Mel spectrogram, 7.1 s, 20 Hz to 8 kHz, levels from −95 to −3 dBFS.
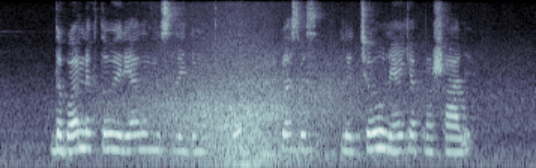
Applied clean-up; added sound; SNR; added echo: none; Car passing by; 7 dB; none.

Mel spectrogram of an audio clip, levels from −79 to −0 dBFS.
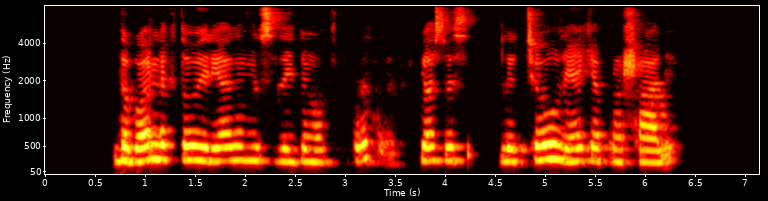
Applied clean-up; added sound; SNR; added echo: neural mask model Resemble Enhance denoiser.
